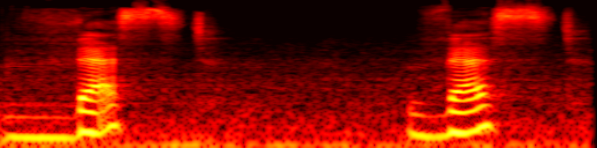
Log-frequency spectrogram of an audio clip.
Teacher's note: You can say without the T because it's a stop T. So you could say vest or vest, vest.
